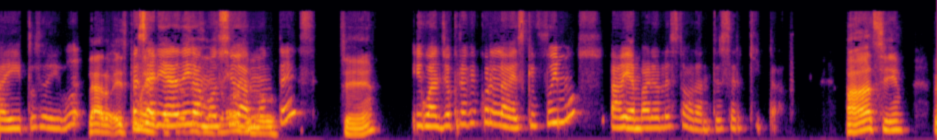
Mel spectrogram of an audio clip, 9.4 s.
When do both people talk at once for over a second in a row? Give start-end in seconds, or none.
1.3-2.8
